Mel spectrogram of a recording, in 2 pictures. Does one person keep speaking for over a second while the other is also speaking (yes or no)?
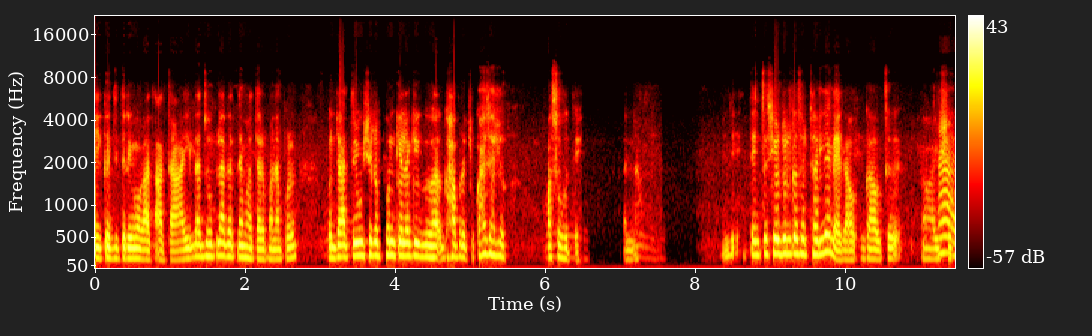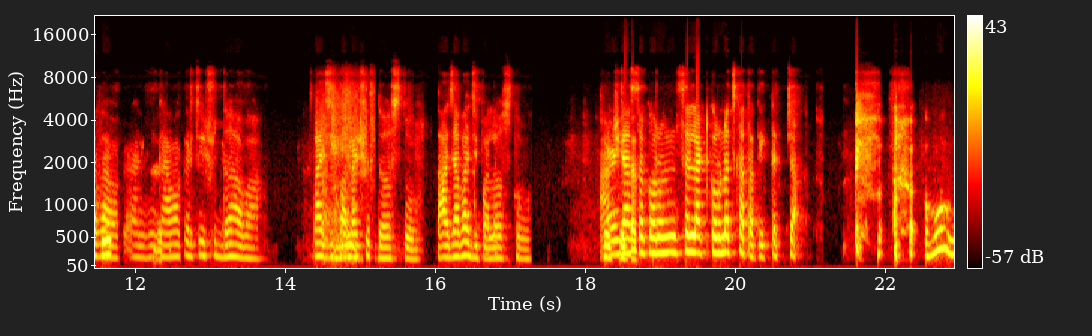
yes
